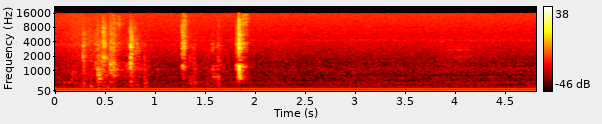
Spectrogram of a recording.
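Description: A handful of light clicks and taps from small parts and tools being handled inside an opened cassette deck, bunched in the first two seconds, the sharpest near the end of that run, over a steady low hum.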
